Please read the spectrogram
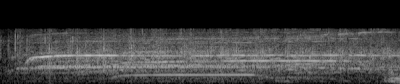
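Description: Audience applauding and cheering, with several long, steady, high-pitched notes held over the noise of the crowd.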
